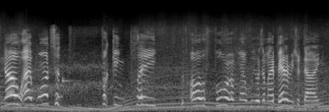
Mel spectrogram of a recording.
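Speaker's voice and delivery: high, loud, slow wail; distraught yelling. Real, not acted. Racer who lost a wheel, distraught yelling. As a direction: protest loudly at the loss.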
